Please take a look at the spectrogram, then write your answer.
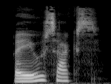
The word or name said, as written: rævesaks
